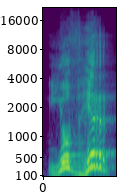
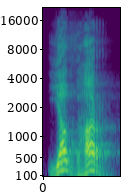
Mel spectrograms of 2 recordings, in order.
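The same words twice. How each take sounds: First: The first syllable has the vowel u. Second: The first syllable has the vowel a. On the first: Moses will cause corruption to appear in the land. "just the dhamma become fatha" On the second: Corruption may appear in the land, even if not by Moses. "just the dhamma become fatha"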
